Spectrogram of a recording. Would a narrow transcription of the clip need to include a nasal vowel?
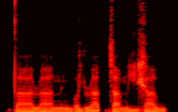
no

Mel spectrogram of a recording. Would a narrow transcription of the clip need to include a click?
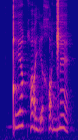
yes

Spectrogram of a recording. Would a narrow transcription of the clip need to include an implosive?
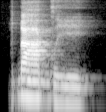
yes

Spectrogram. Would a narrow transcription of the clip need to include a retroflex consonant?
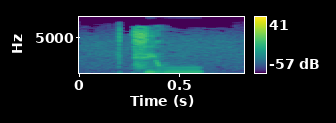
no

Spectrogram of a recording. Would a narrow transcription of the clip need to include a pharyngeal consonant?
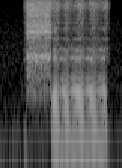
no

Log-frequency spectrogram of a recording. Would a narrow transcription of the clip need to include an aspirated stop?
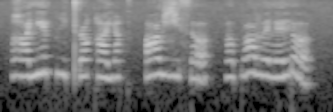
no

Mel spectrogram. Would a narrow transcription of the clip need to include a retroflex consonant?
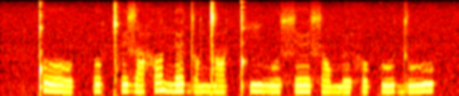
no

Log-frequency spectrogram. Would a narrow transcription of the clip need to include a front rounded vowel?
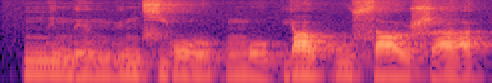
yes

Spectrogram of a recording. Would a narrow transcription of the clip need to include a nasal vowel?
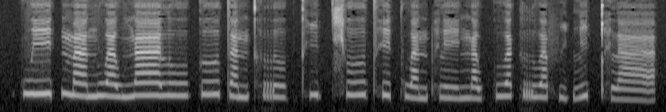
no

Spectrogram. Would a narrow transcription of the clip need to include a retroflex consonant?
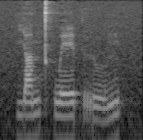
no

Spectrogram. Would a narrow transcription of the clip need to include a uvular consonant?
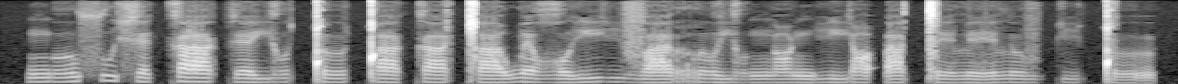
yes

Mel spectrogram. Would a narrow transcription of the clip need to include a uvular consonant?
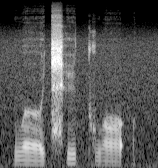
no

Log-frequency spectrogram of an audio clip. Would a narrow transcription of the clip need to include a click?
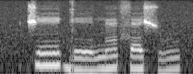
no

